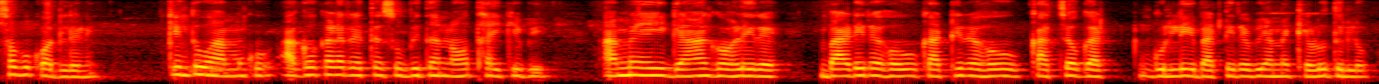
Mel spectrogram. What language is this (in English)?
Odia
